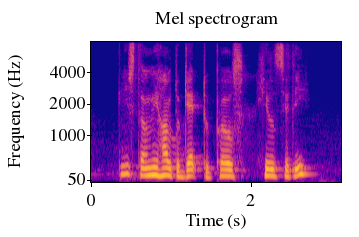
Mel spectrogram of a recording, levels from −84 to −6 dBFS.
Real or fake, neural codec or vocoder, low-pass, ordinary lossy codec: fake; codec, 16 kHz, 1 kbps, X-Codec, HuBERT features, trained on general audio; none; none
